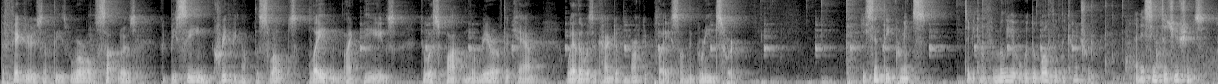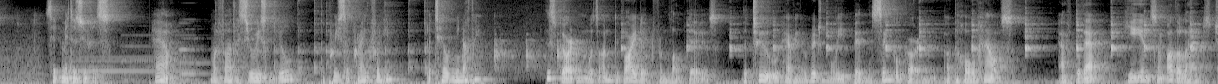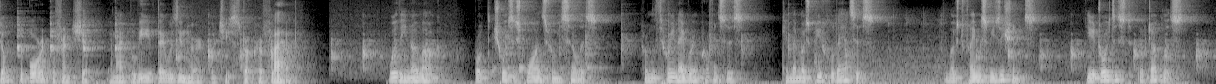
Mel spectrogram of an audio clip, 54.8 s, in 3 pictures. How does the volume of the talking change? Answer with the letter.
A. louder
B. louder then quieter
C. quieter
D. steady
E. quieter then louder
D.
